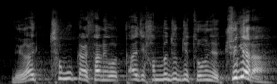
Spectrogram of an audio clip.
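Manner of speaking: loud, high bravado; defiant boast. Pretend. Pastor taunting captors about heaven, loud bravado. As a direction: throw it in their faces. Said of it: "제가".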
